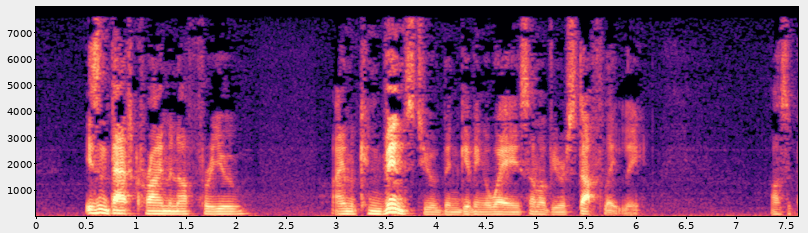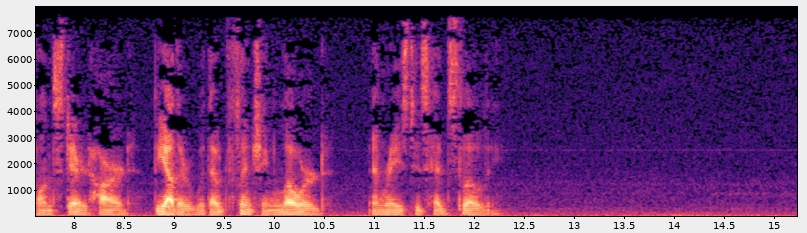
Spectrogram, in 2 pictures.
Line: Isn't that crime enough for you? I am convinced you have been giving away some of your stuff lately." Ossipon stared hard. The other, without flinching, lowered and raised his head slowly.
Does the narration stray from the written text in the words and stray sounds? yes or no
no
